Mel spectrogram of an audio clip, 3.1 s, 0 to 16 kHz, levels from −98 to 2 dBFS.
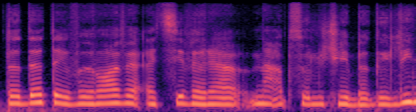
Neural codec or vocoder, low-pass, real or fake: autoencoder, 48 kHz, 32 numbers a frame, DAC-VAE, trained on Japanese speech; 14.4 kHz; fake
